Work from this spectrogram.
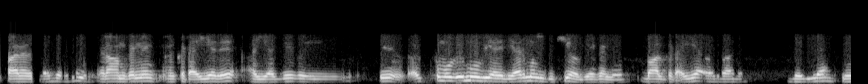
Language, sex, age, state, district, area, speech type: Dogri, male, 18-30, Jammu and Kashmir, Reasi, rural, conversation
